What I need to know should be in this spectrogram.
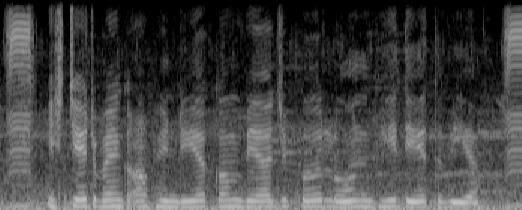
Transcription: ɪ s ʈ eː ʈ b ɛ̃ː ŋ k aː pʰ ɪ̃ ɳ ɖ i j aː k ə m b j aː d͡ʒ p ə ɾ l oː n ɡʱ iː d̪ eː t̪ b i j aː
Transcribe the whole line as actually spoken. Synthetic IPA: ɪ s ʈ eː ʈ b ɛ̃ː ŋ k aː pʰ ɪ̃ ɳ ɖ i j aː k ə m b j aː d͡ʒ p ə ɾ l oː n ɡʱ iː d̪ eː t̪ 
